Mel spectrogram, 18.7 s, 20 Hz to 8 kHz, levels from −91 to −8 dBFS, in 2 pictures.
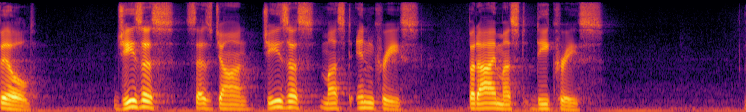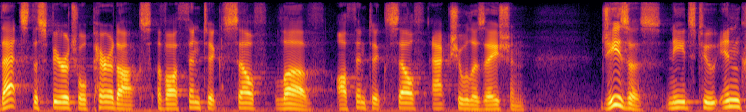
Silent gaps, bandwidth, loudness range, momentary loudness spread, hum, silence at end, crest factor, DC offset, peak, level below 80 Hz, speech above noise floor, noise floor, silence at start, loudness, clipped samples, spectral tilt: none; 7.6 kHz; 4 LU; 12 LU; none; 0 s; 18 dB; under 0.1%; 0 dBFS; -46 dBFS; 30 dB; -48 dBFS; 0 s; -17 LUFS; under 0.1%; -4.5 dB/octave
